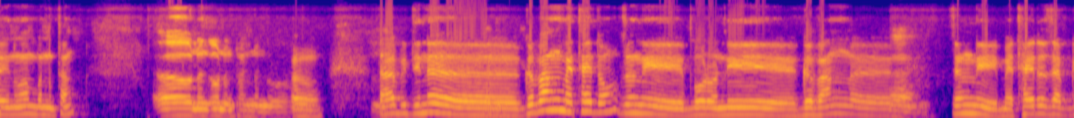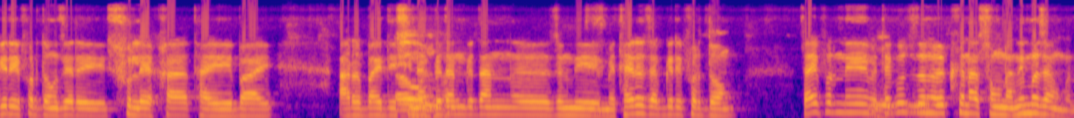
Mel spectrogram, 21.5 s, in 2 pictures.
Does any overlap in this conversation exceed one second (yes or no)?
no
